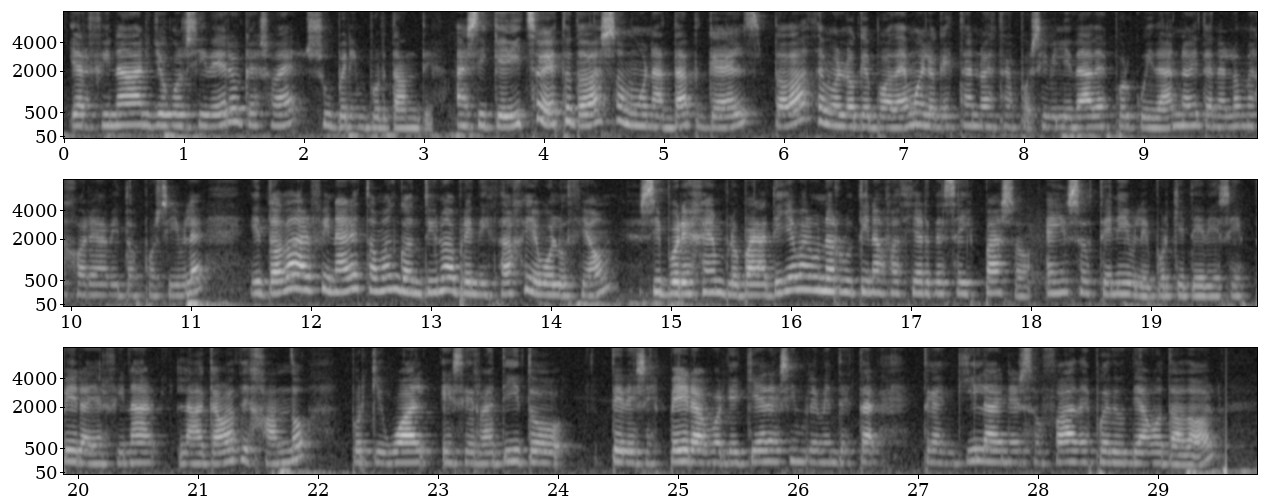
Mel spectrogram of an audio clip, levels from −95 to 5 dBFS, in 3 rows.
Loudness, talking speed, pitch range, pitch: -29 LUFS, 180 wpm, 210-240 Hz, 220 Hz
